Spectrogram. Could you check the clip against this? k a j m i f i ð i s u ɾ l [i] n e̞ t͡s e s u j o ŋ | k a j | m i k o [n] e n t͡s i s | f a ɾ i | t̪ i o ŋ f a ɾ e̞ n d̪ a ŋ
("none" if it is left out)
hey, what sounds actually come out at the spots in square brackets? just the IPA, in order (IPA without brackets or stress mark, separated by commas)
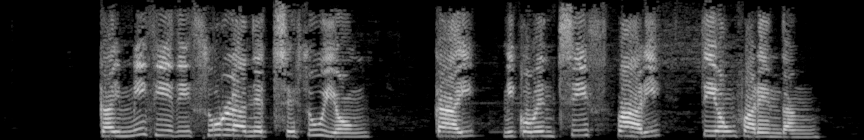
a, m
